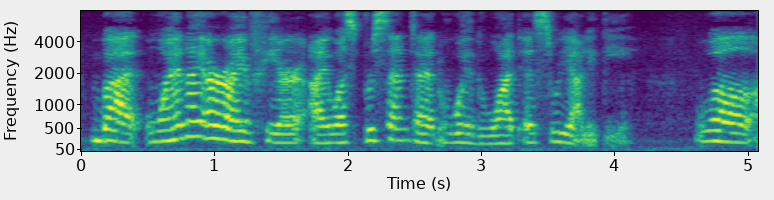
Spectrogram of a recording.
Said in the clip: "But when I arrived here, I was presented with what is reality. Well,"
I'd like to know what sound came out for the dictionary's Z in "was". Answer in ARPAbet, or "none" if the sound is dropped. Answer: S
